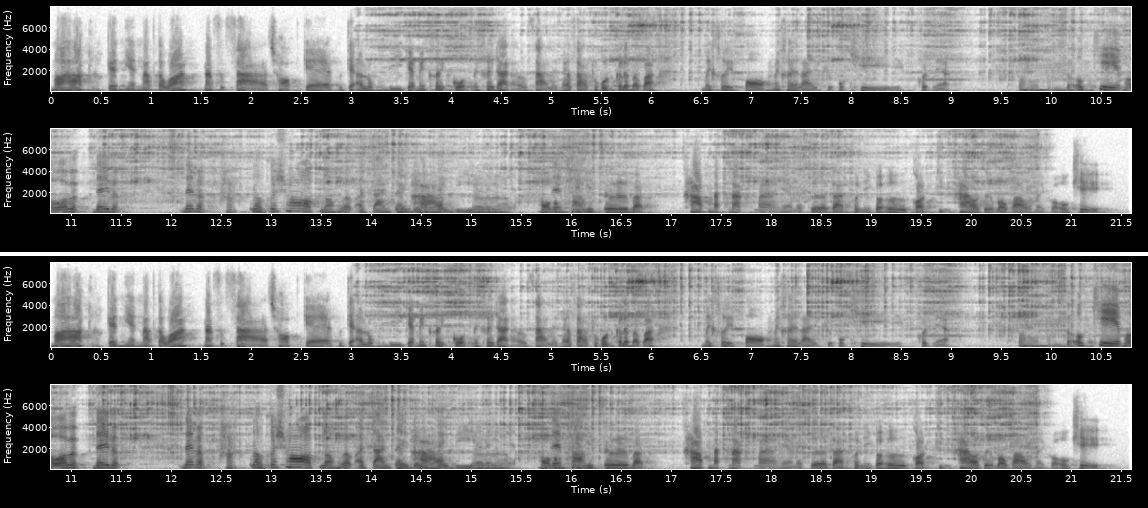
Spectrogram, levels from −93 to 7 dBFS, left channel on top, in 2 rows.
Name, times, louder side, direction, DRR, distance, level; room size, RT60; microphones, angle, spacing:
voice 1, 0.0-9.0 9.7-10.3 14.3-15.4 15.7-16.8 17.1-21.3, right 1 dB, 10° right, 10 dB, 0.7 m, -29 dB
Screech, 3.0-20.7, right 8 dB, 65° right, 2.8 m, -33 dB
voice 2, 9.7-11.8 12.1-16.2, right 6 dB, 45° right, 11 dB, 0.7 m, -27 dB
20.5 x 20.0 x 2.5 m, 0.35 s
head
